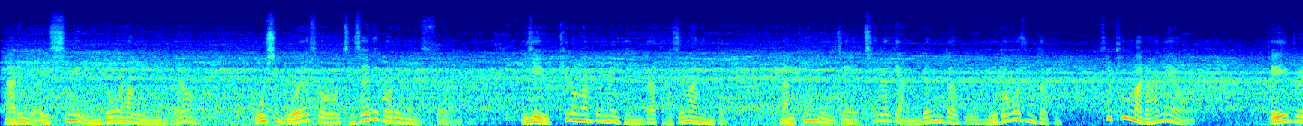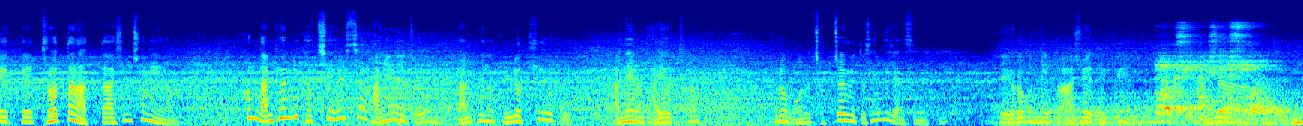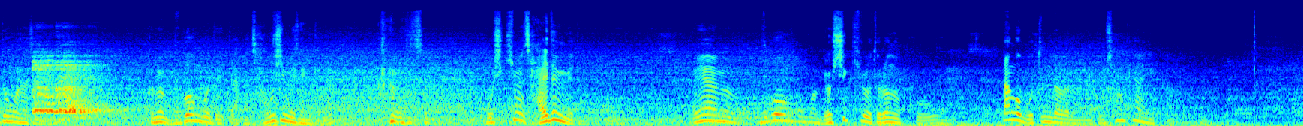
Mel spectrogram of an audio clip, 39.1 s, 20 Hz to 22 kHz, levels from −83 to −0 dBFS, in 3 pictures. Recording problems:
train or aircraft noise; loud; throughout; 3 dB below the speech
voice in the background; noticeable; throughout; 20 dB below the speech

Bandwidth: 15.5 kHz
